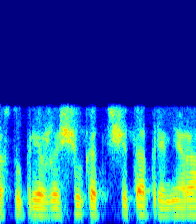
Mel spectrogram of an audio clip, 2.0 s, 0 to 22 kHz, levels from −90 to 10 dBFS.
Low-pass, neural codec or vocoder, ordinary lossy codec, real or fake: 3.6 kHz; vocoder, 44.1 kHz, 128 mel bands every 256 samples, BigVGAN v2; Opus, 64 kbps; fake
